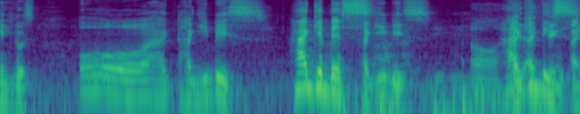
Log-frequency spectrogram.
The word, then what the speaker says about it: Hagibis: It is How do you say the name? Hagib. It's a Tagalog word. Oh, it is? Yeah, Oh, cool. it means swift. Hagibis.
